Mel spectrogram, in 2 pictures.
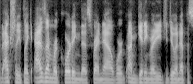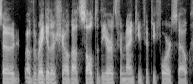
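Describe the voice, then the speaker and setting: A man with a crisp, forward voice, recorded close and dry. He speaks as a podcaster on a panel, in a wordy, fannish, casual way. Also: lowish voice, bright, forceful tone, dry recording.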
